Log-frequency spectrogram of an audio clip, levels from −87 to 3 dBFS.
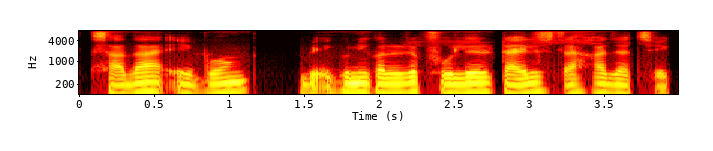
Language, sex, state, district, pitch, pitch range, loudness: Bengali, male, West Bengal, Alipurduar, 105 Hz, 100-110 Hz, -18 LUFS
